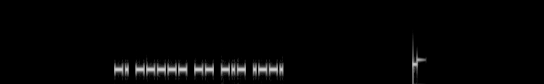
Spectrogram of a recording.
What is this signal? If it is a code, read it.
Morse code, heard as a keyed tone, about 44 wpm, 700 Hz. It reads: N0MKP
